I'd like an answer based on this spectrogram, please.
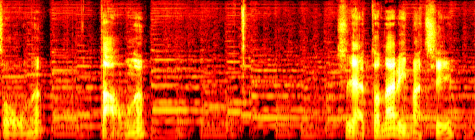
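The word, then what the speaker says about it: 隣町: So yeah, tonari machi, the accent of the compound is on the ri, on the final syllable of the first word part of the compound.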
